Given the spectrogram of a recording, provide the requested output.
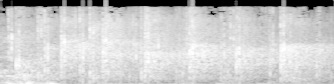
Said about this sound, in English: Oh, no, no, let's clap up for you.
